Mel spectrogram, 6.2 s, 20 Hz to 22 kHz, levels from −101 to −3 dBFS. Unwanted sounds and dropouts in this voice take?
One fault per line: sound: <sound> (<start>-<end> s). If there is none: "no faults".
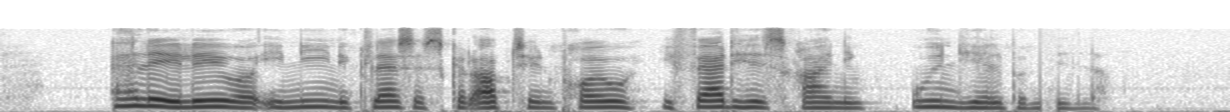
sound: dropout (5.2-5.3 s)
